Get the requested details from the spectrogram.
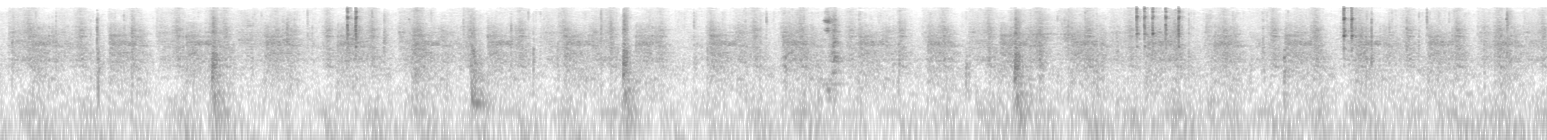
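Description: Metal parts clank and rattle as a machine is worked on by hand.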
